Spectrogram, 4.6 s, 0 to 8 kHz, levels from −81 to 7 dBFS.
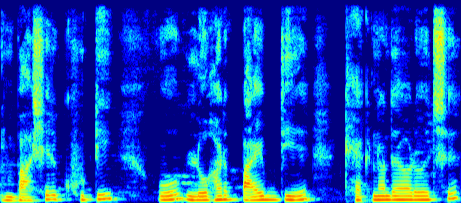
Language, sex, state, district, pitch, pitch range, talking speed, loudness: Bengali, male, West Bengal, Dakshin Dinajpur, 145 Hz, 140-160 Hz, 115 wpm, -18 LUFS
